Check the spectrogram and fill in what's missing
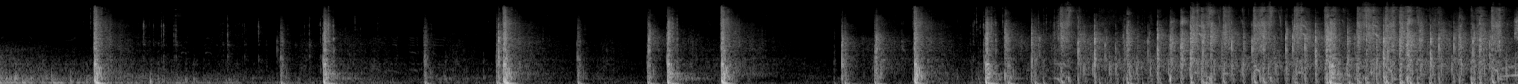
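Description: Arma 3 infantry gunfire during group training: sharp, loud single shots and short bursts ring out near and far, building into sustained continuous firing toward the end.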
